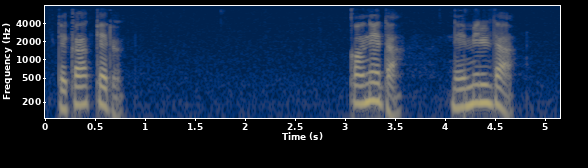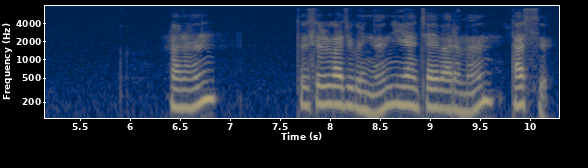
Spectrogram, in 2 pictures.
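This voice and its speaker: A woman teaching Japanese vocabulary, reading each word slowly and repeating it twice in a patient, methodical drill. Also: on the low side, a little mellow, dry recording, dull audio. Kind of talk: slow, deliberate vocabulary drill.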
